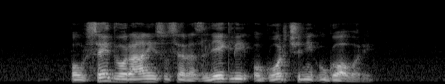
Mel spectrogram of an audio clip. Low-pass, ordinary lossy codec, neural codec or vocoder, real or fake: 7.2 kHz; none; none; real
